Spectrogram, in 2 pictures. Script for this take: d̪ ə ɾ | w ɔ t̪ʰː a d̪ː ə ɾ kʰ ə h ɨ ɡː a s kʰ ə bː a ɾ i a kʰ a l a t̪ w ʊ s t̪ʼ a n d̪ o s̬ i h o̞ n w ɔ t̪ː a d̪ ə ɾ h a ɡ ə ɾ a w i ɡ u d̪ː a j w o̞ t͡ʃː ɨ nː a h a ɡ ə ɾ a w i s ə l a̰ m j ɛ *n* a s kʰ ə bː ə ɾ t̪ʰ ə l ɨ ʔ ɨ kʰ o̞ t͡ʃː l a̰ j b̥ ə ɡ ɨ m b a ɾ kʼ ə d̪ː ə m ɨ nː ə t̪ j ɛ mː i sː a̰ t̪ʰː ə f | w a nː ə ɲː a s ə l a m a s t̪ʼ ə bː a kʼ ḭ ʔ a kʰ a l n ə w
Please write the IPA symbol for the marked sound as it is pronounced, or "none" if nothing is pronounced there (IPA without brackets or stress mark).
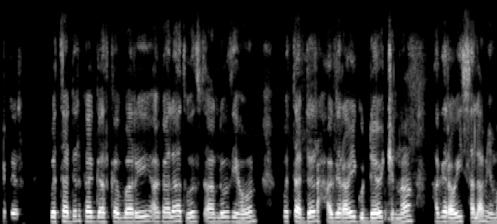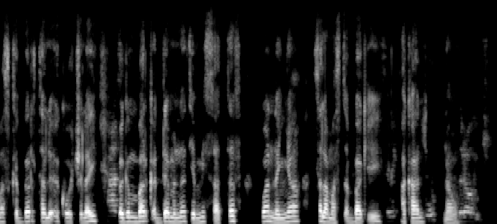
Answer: m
